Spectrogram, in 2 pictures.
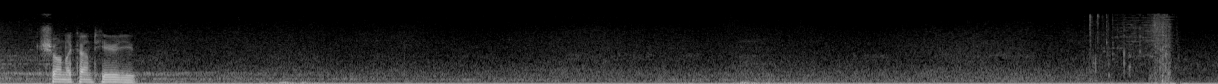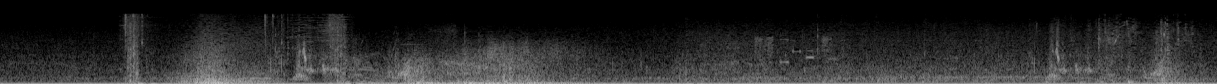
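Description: Wind rushes past during a fall through the air.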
